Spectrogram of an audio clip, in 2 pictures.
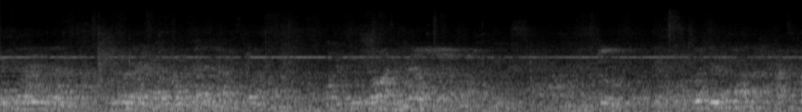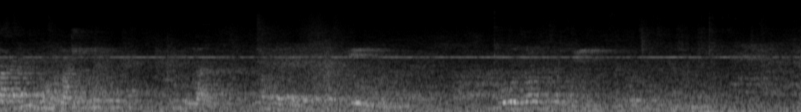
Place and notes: Ambience at Delancey Street/Essex Street station train, passengers are waiting for the F train to arrive.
